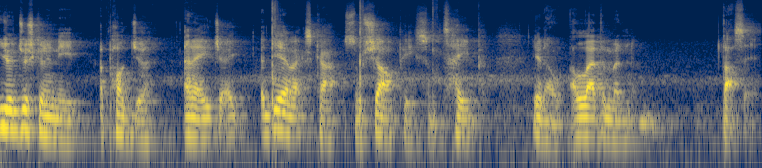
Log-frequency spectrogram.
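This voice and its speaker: Amid noticeable background noise and audible room echo, a man with an English accent speaks at a fairly low pitch and moderate pace, with ordinary pitch variation and long, frequent pauses. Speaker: touring lighting technician. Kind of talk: tutorial. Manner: casual.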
